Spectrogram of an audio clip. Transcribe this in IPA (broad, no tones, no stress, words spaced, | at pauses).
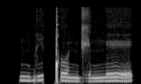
mbiǃond͡ʒə ŋe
